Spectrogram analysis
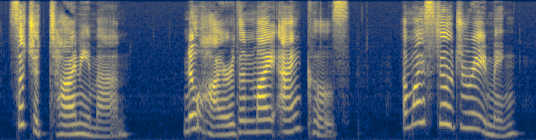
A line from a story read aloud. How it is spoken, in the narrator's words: he exclaimed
